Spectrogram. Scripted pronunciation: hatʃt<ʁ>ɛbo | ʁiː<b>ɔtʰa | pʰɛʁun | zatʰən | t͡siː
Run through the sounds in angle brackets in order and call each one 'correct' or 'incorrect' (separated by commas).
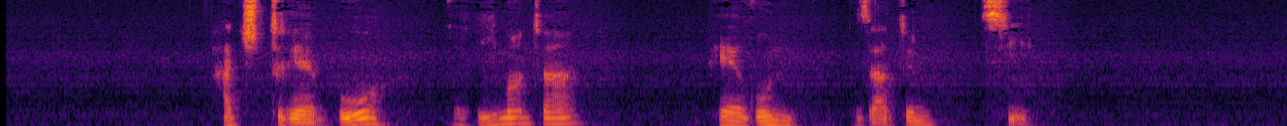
correct, incorrect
